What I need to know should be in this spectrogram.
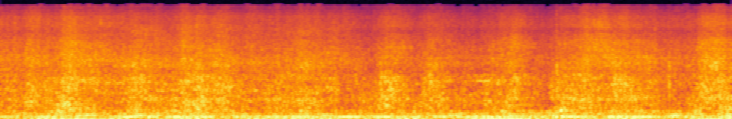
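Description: Killer whales splash as they surface.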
